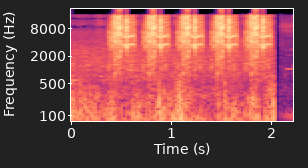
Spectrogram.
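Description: Camera shutter clicking in a rapid burst, about five or six clicks a second, starting just under half a second in: a photographer shooting a quick series of frames.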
